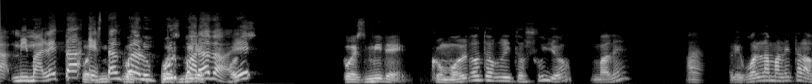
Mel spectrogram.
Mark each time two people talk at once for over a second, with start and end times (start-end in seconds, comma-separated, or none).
0.8-2.5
